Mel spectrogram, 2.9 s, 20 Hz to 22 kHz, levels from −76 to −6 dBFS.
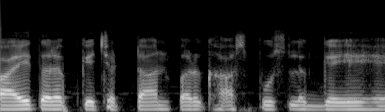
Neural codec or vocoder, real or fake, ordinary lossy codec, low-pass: none; real; none; 7.2 kHz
